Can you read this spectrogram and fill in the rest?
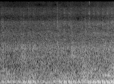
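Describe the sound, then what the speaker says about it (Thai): Steady rain falling outdoors, a loud, dense, even hiss that fills the whole moment with a low rumbling undertone, with no voices. "ฝนมาแล้ว ฝนมา"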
